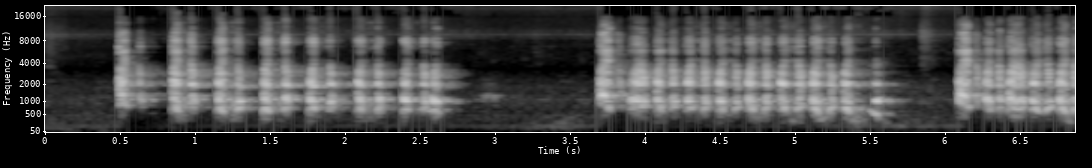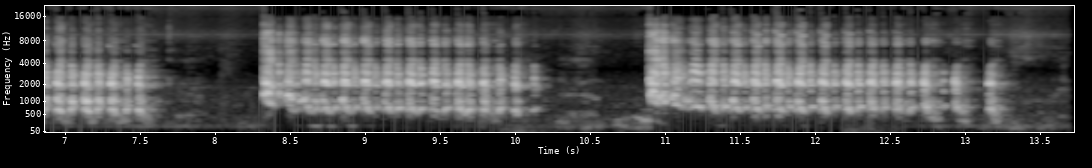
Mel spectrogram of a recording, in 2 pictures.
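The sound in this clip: A human voice imitates a turkey gobble in five rattling bursts separated by short silences, the first opening with separate clucks that quicken into a rapid warbling gobble.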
